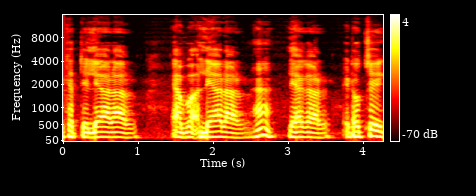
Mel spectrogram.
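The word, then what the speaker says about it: Lehrer: হচ্ছে কি এই যে মাঝখানে যে আরটা থাকে এটা মাঝে মধ্যে ওদের ডয়েসদের স্কিপ করে, মানে এদের উচ্চারণটা আর সরাসরি করে না, আর একটু গলা থেকে এই উচ্চারণটা করে আর কি।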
